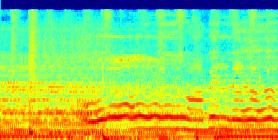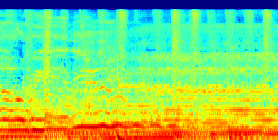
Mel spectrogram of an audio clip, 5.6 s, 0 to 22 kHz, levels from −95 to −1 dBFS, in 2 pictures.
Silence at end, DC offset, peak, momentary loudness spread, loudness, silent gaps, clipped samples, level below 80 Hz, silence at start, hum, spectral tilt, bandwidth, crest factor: 0 s; under 0.1%; 0 dBFS; 3 LU; -12 LUFS; none; under 0.1%; -22 dBFS; 0 s; none; -6.5 dB/octave; 16.5 kHz; 10 dB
